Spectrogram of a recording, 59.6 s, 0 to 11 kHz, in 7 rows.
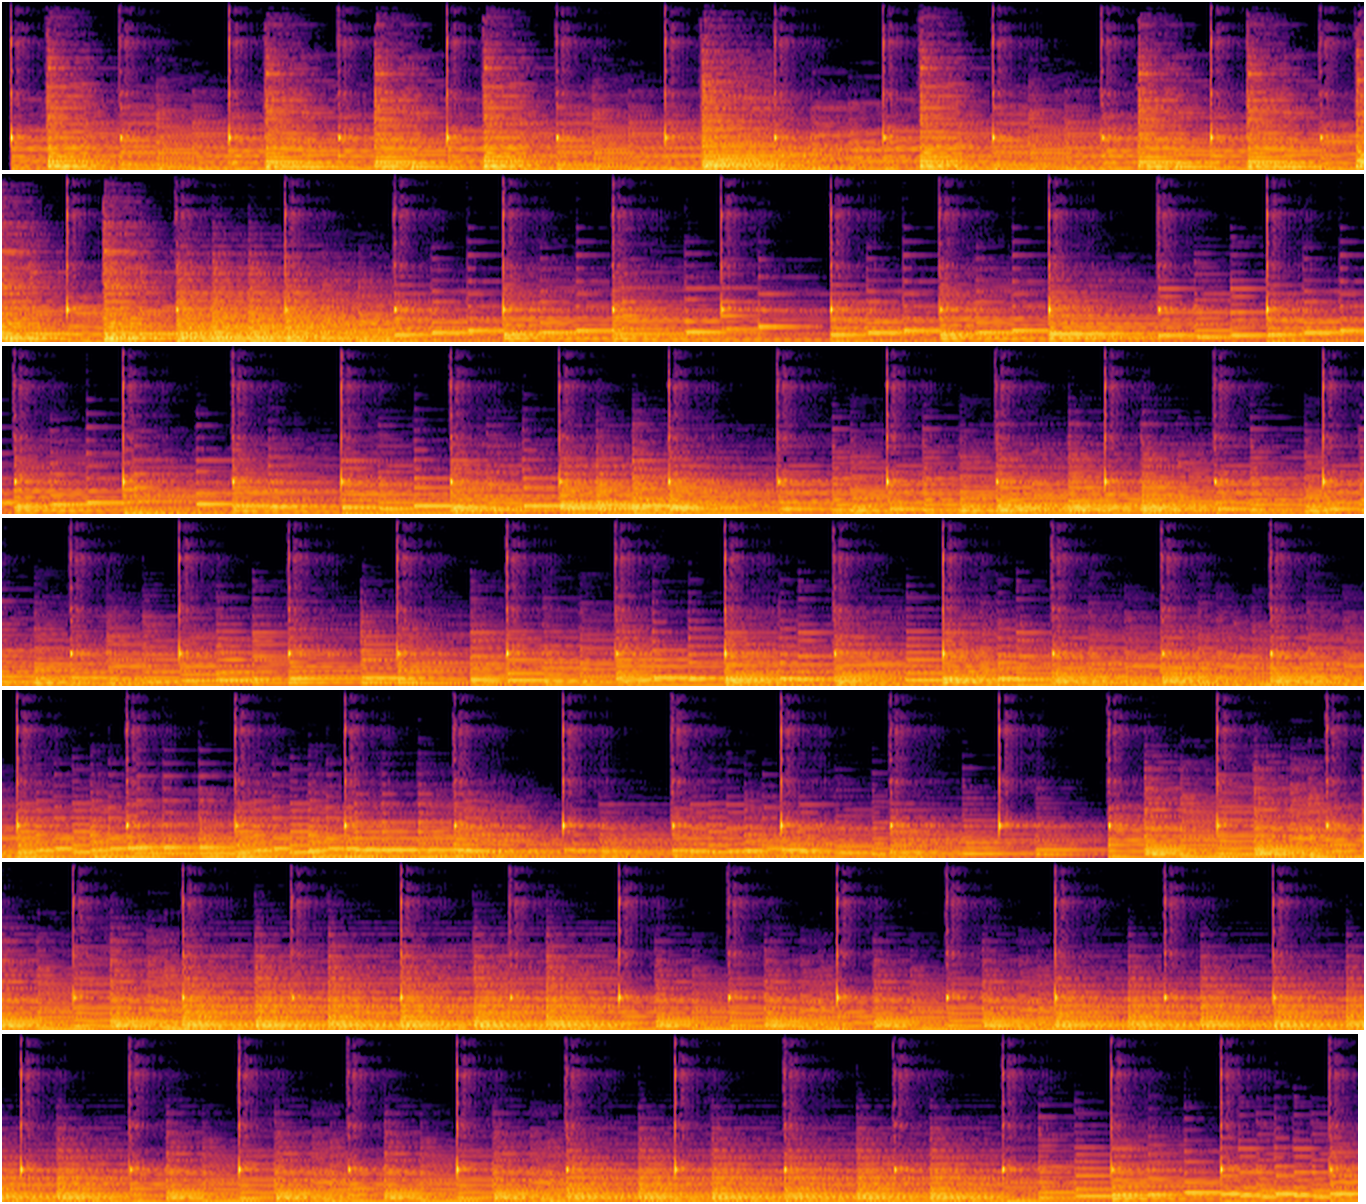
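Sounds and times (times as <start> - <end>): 
blues piano at 88 bpm: 0.0 - 59.5.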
